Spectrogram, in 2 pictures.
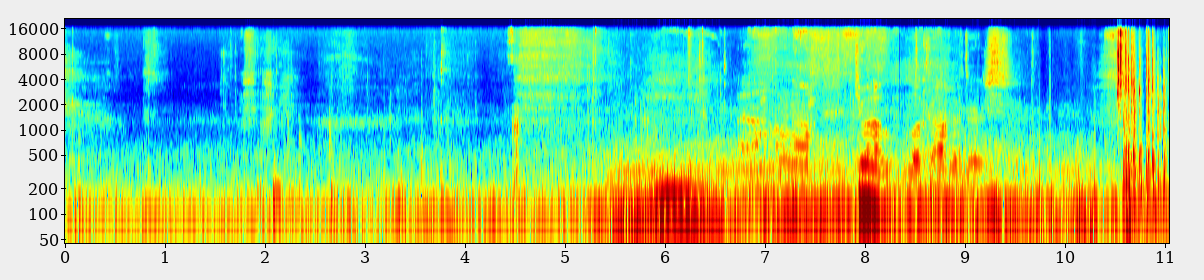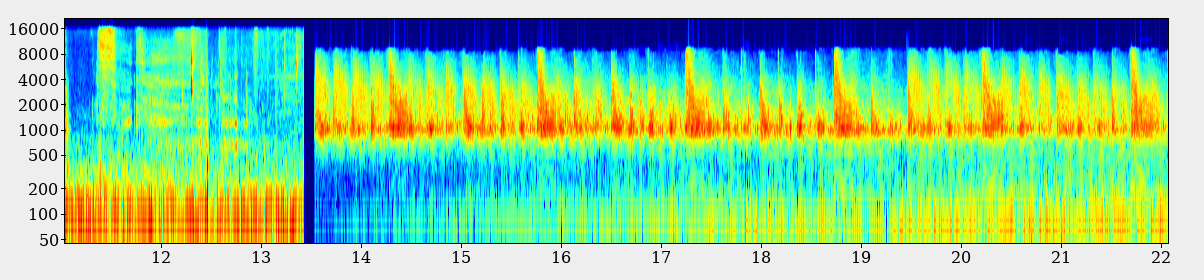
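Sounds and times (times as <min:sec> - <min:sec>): engine and road noise in car: 0:00.0 - 0:13.5.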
